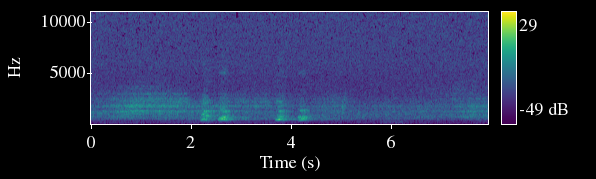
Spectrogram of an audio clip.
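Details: Rex, a dog, barking at night against a constant rushing background noise: two pairs of short, clipped barks about a second apart, then only the steady noise continues.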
